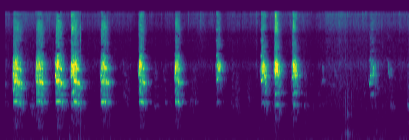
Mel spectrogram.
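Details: Chicks in a new coop peeping loudly: a run of sharp, high chirps repeated several times a second in bursts, a short pause after two seconds, then more clustered peeps, with quiet background.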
